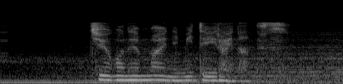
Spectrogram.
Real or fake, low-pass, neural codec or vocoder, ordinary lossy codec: real; 7.2 kHz; none; MP3, 48 kbps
